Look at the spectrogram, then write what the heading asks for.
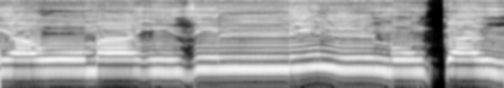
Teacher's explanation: اور زال جو ہے اس کو لام کے ساتھ مشدد کیا ہے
